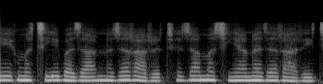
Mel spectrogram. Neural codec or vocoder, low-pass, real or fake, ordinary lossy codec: codec, 16 kHz, 0.3 kbps, FocalCodec; 7.2 kHz; fake; none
